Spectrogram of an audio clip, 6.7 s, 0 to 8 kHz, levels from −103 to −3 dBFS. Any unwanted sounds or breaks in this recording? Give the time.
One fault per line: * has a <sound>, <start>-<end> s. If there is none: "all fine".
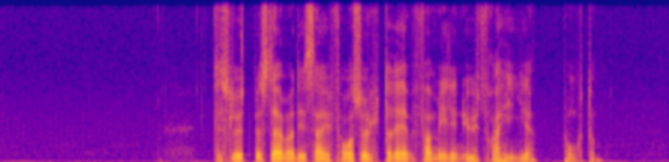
all fine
